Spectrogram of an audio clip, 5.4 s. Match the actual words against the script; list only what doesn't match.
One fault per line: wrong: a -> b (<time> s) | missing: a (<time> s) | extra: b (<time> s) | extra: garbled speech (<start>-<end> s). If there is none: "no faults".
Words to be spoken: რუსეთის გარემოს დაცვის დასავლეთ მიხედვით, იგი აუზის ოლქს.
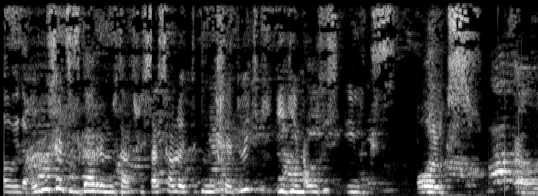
no faults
